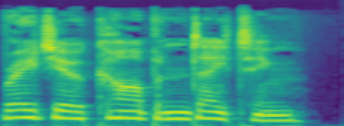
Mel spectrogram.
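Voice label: "radiocarbon dating", British English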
